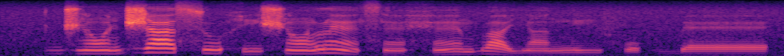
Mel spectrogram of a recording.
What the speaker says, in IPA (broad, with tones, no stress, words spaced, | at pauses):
d͡ʒɔ̃˧d͡ʒa˦ su˦hi˧ʃɔ̃˦ lɛ̃˦˨sɛ̃˨hɛ̃˨˦ba˦˨ jã˧ni˧fo˨ ɡ͡bɛ˧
